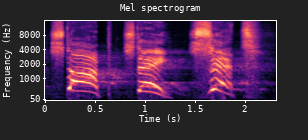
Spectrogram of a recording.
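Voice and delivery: loud high commands to a dog; yelling commands. Retold or imitated. Preacher retelling yelling at his small dog, loud commands. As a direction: bark out stop, stay, sit. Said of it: "I yell to the little one".

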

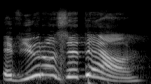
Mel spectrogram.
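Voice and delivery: slow, loud, high ultimatum; forceful mock scolding; threatening mother. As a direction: imitate a mom warning her child at full voice. Mother threatens boy, retold.

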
